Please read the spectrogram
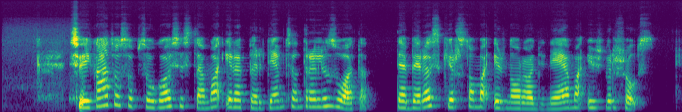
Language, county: Lithuanian, Utena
